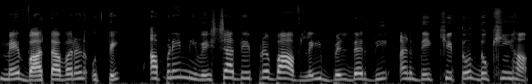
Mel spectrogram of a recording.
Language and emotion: Punjabi, disgusted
